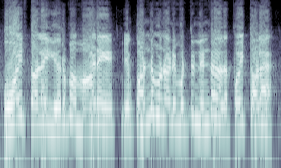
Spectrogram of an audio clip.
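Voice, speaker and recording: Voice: medium pitch, fast, sharp tone, no echo. A performer voicing a blunt, scolding older village father in a cartoon. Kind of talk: Tamil cartoon dubbing.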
